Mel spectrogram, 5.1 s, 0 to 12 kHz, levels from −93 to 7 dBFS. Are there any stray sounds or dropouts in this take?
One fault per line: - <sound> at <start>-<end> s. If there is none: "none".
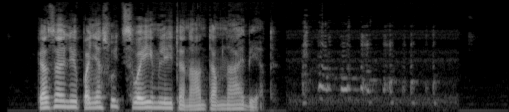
- laugh at 3.0-4.6 s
